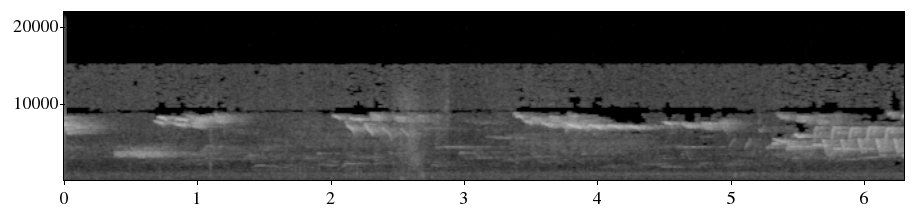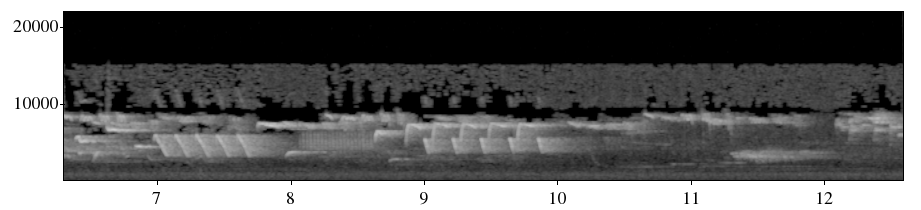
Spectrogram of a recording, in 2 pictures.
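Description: Birds calling in the trees: scattered high chirps, with rapid repeated trills in the middle stretch.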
